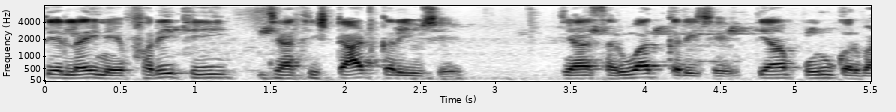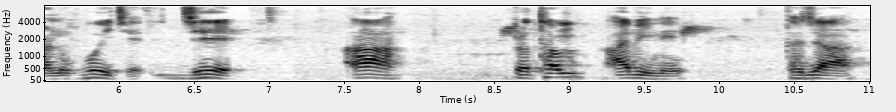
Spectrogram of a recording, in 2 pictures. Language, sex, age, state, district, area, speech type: Gujarati, male, 18-30, Gujarat, Narmada, rural, spontaneous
